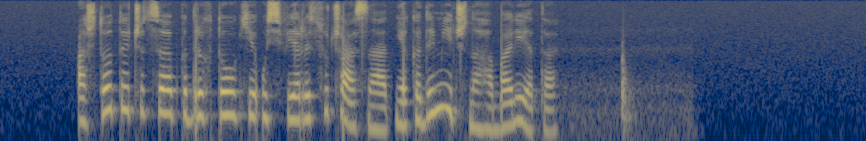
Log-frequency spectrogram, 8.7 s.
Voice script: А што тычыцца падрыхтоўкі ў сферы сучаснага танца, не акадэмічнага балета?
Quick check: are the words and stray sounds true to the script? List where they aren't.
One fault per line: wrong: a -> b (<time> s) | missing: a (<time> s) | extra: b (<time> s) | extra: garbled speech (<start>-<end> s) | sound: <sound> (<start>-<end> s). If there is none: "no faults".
missing: танца (3.9 s)
sound: thud (6.2-6.8 s)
